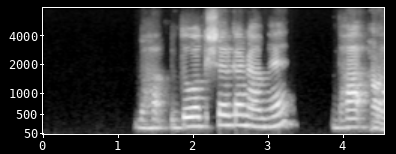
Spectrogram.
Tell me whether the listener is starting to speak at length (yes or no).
yes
